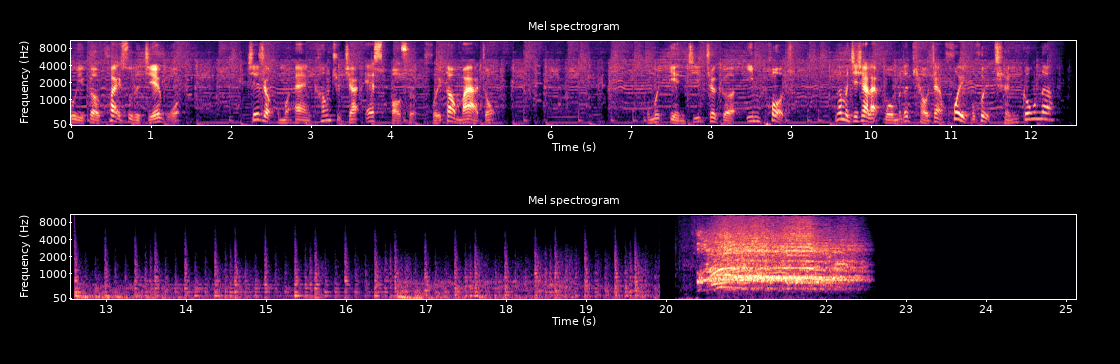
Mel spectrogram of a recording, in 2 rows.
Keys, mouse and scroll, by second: 0.9 scroll down 1, 1.2 typing, 1.7 alt+right click, 1.9 alt+middle click, 3.4 ctrl+s, 21.8 alt+middle click, 22.0 alt+right click, 22.7 alt+middle click.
